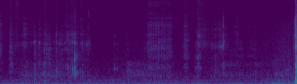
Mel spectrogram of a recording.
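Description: Scissors snipping short slits into the edge of a thin cardboard circle: a series of quick, crisp cuts with brief pauses between them.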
